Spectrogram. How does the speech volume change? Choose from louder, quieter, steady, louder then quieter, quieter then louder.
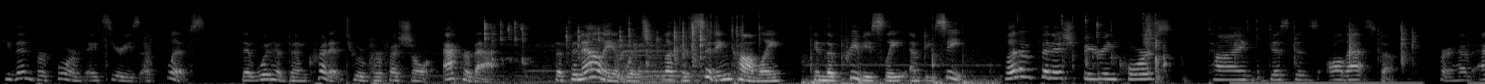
louder then quieter.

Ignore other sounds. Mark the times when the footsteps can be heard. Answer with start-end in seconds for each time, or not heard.
not heard.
